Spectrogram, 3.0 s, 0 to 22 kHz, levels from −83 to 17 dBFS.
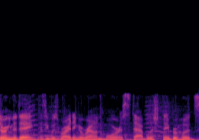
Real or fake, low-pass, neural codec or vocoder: real; 7.2 kHz; none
